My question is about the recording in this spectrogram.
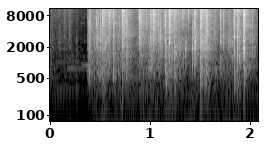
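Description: A tea packet crinkling and crackling as it is pulled open by hand, a dense run of crackles starting about half a second in.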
